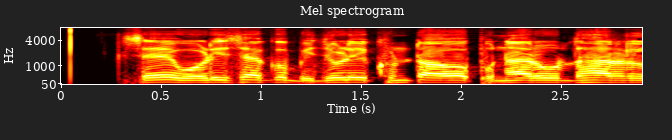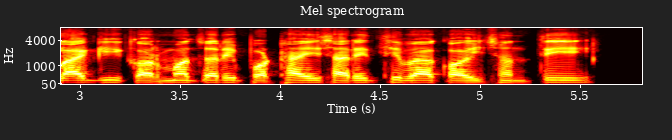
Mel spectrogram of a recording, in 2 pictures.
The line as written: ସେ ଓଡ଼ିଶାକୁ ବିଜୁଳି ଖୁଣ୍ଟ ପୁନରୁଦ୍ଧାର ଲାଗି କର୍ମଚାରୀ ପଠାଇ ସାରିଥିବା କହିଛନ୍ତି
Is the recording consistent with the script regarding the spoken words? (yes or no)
no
